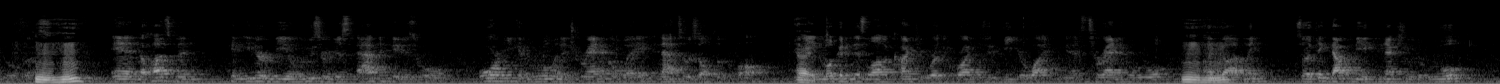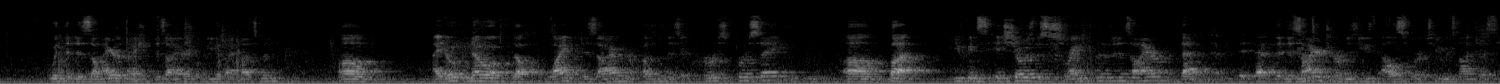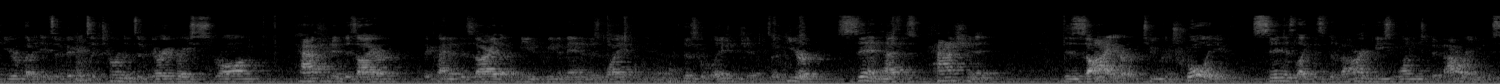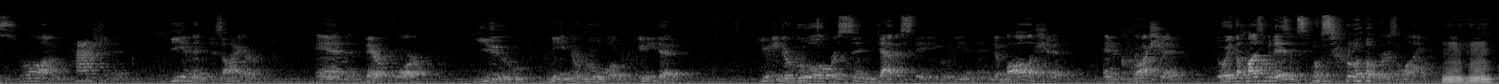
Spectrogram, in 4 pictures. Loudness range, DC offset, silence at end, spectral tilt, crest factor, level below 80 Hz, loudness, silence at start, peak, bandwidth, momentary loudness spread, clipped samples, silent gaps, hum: 6 LU; 0.9%; 0 s; -5 dB/octave; 22 dB; -58 dBFS; -38 LUFS; 0 s; -14 dBFS; 11 kHz; 13 LU; under 0.1%; none; none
